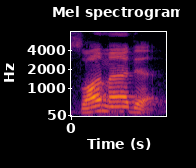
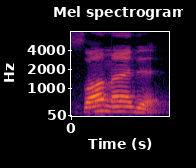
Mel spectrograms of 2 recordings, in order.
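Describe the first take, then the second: No difference in how they are said.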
